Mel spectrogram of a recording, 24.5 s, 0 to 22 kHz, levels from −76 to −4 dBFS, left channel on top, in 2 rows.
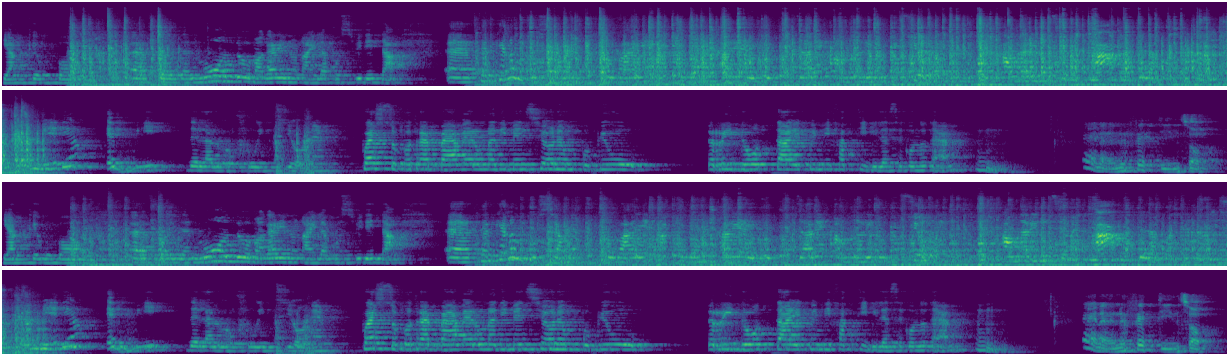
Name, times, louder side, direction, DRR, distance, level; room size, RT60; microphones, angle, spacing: voice 1, 0.0-13.8 14.1-15.5 15.8-18.6 19.3-21.8, right 1 dB, 5° left, 0 dB, 2.8 m, -32 dB
sound 1, 0.6-2.0 4.7-12.8 15.0-15.4, left 5 dB, 75° left, 0.9 m, -30 dB
voice 2, 22.0-22.3 22.7-24.2, right 4 dB, 50° right, 1 dB, 1.8 m, -38 dB
14.5 x 13.5 x 6.5 m, 0.68 s
head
